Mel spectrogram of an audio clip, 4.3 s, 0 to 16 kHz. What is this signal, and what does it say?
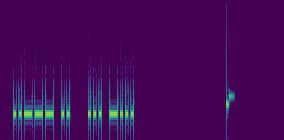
Morse code, heard as a keyed tone, about 30 wpm, 700 Hz. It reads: 2I SB
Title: Winter Field Day Exchanges Encore 30wpm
